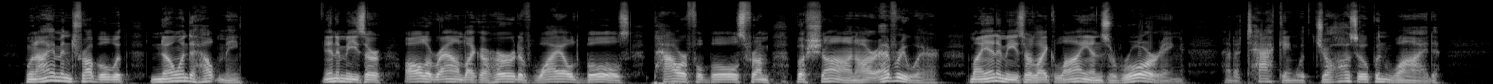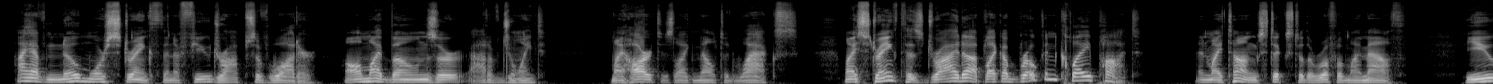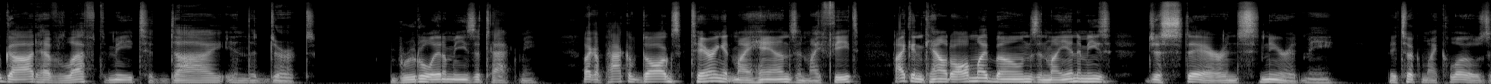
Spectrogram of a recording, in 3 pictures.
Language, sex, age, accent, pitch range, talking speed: English, male, 40-59, American, 95-125 Hz, 170 wpm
